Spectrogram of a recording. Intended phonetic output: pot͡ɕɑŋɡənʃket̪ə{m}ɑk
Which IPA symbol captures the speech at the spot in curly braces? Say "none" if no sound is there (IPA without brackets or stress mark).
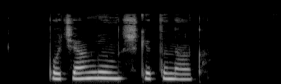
n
